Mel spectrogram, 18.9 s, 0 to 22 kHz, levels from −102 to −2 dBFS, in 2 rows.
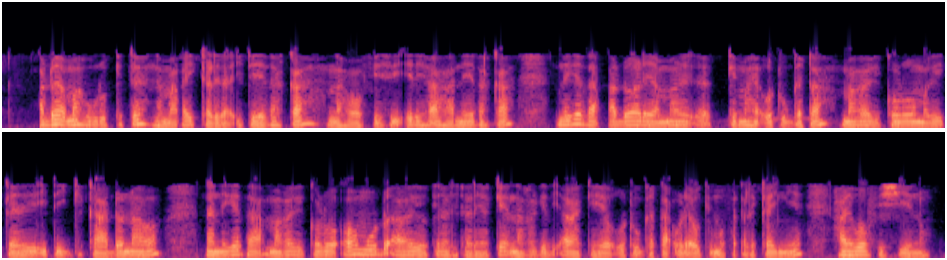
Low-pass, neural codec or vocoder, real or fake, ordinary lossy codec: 7.2 kHz; none; real; AAC, 16 kbps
